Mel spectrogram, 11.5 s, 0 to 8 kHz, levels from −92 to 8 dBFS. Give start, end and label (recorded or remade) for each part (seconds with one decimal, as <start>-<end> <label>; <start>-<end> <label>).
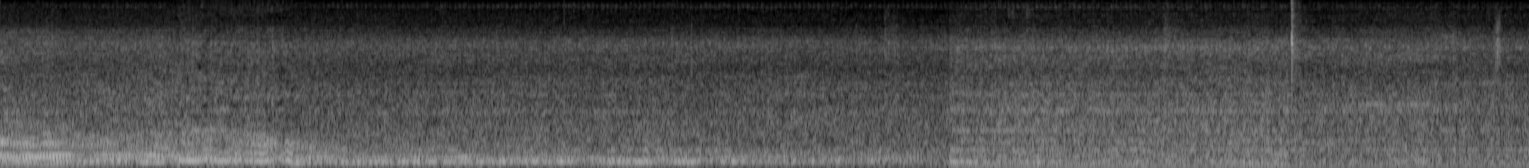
0.0-1.3 recorded; 1.3-2.2 remade; 2.2-11.5 recorded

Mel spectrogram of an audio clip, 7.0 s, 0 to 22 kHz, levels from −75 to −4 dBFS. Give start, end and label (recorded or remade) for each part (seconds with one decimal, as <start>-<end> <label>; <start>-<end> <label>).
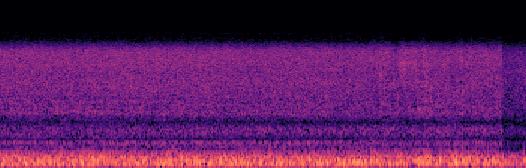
0.0-4.9 recorded; 4.9-6.2 remade; 6.2-7.0 recorded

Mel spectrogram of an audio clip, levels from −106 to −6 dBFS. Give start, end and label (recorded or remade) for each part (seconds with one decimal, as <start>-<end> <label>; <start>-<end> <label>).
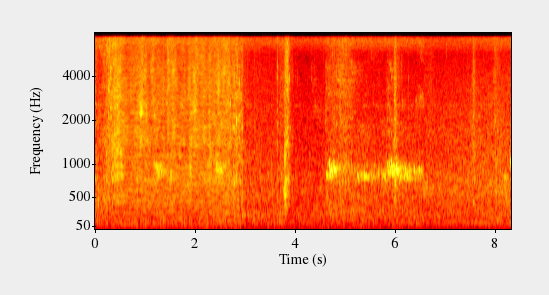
0.0-0.4 recorded; 0.4-2.7 remade; 2.7-8.3 recorded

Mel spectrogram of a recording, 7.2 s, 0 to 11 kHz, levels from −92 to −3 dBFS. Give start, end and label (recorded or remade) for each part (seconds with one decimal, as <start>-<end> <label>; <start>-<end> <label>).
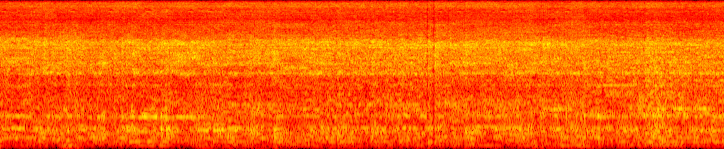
0.0-3.1 remade; 3.1-4.3 recorded; 4.3-6.0 remade; 6.0-7.2 recorded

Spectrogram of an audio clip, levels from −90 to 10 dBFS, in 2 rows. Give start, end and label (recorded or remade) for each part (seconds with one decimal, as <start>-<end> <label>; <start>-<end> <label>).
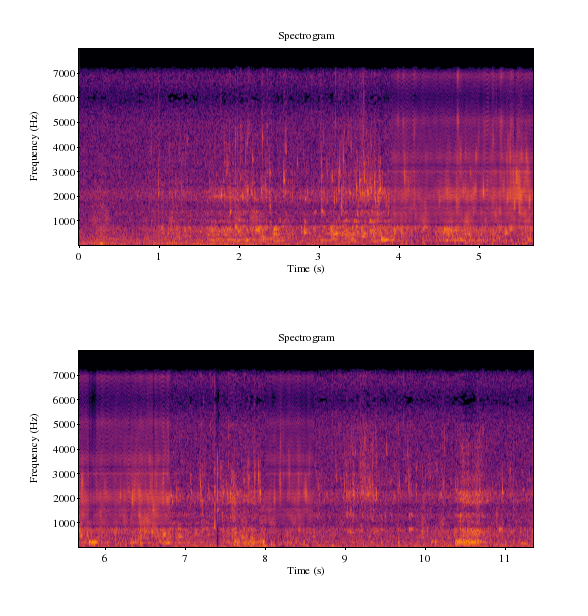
0.0-3.9 recorded; 3.9-6.8 remade; 6.8-8.0 recorded; 8.0-8.6 remade; 8.6-11.4 recorded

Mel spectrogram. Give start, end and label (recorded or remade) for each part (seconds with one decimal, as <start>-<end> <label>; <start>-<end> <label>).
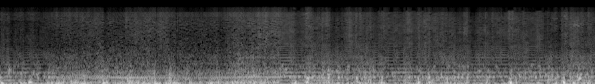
0.0-0.5 remade; 0.5-2.8 recorded; 2.8-6.0 remade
